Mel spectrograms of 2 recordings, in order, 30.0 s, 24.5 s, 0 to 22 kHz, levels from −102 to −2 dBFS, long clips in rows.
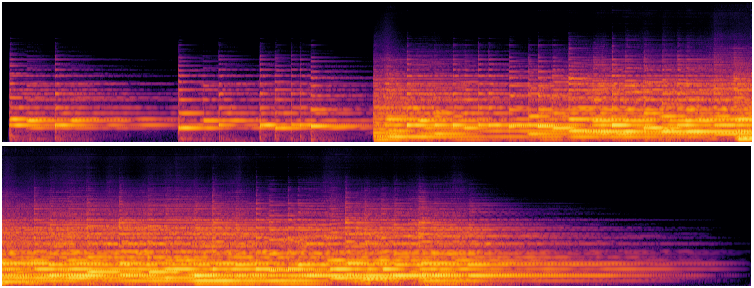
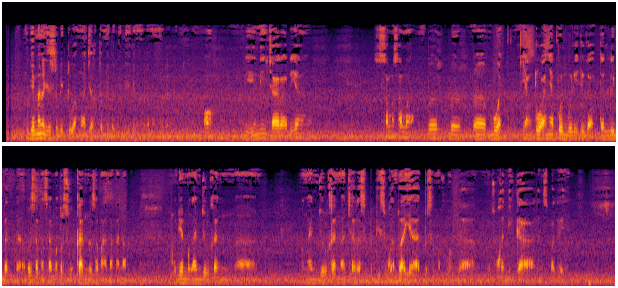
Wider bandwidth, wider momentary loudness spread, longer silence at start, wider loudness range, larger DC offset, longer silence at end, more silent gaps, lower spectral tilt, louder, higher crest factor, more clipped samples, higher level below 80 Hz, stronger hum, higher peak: second, 4.8 kHz vs 11.5 kHz; about the same, 18 LU vs 19 LU; about the same, 0.15 s vs 0.1 s; first, 13 LU vs 6 LU; neither; first, 2.15 s vs 0 s; neither; first, -10.5 dB/octave vs -4 dB/octave; first, -16 LUFS vs -26 LUFS; second, 16 dB vs 24 dB; neither; first, -42 dBFS vs -54 dBFS; neither; about the same, -2 dBFS vs -4 dBFS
